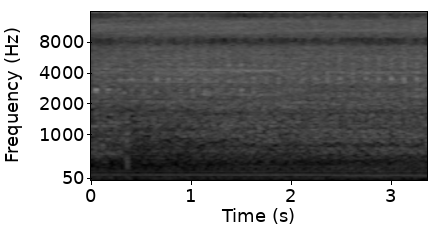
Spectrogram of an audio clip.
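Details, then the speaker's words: 2005 Buick LeSabre 3800 after cylinder head replacement, idling while bleeding the cooling system: faint quick ticking about four a second over exhaust hiss; suspected exhaust leak toward the rear, source not found. "We got a little We got a little exhaust leak somewhere. I hear something back here."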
